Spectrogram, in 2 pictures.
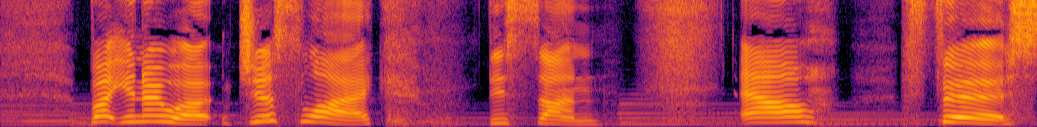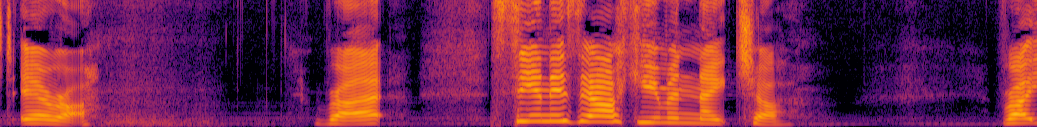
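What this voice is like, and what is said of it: Strained, fading voice. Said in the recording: “I went a bit crazy in praise and worship. My voice is on its way out.”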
